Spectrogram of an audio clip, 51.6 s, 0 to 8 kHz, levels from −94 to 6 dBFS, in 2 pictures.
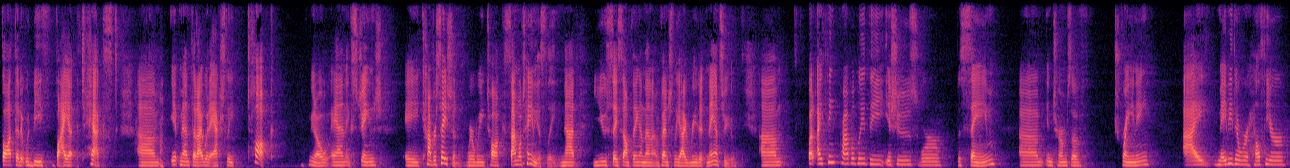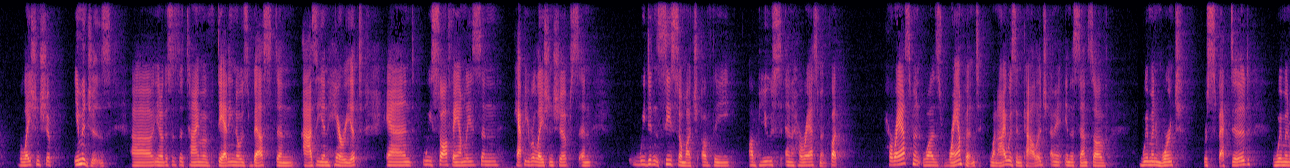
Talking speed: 130 wpm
